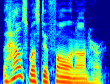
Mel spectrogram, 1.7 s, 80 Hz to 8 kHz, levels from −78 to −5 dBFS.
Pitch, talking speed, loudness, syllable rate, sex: 140 Hz, 255 wpm, -17 LUFS, 5.8 syllables/s, male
